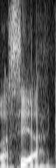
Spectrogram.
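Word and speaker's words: Garcia: Bueno, García, catalán. – García, Joan, sí, García. – Sí, sí. – Ya está. – En catalán García, en castellano García.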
